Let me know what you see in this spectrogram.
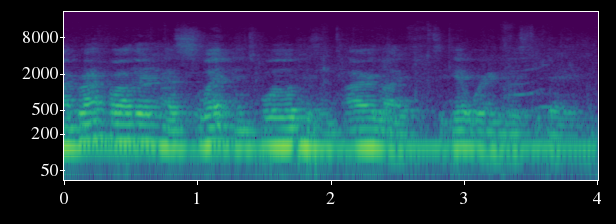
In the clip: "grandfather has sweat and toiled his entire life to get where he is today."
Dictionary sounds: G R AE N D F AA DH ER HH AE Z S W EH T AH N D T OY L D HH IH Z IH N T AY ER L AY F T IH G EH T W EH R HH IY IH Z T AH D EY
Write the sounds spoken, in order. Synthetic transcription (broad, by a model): G R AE N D F AA DH ER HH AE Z S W EH T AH N T OY L D HH IH Z IH N T AY ER L AY F T IH G EH T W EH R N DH IH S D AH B EY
